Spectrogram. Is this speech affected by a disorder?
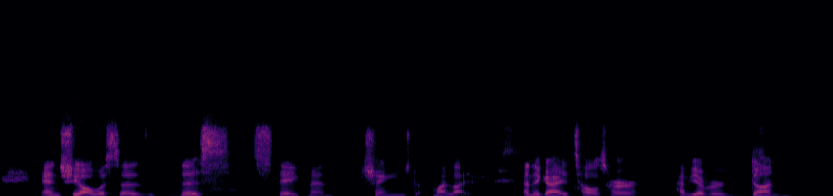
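Yes: stuttering; stuttering since childhood, possibly by second or third grade, low in school play, stuttered saying own name; many years on, ongoing self-work, more accepting of stuttering; still stutters at times in podcast, less when stuttering on purpose, easier with other stutterers; here prolonged sounds, blocks.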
